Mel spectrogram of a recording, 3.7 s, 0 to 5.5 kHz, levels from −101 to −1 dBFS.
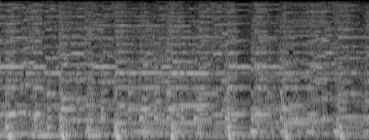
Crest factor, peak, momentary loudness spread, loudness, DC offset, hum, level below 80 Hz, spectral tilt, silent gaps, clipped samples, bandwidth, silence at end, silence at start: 16 dB; -20 dBFS; 3 LU; -37 LUFS; under 0.1%; none; -46 dBFS; -4.5 dB/octave; none; under 0.1%; 5.4 kHz; 0 s; 0 s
